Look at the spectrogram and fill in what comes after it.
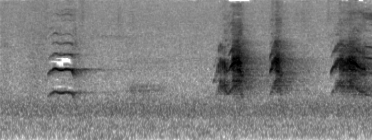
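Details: Morning vocalizing of a red fox in Conifer, Colorado: one clear, tonal, slightly falling whine, a pause, then three harsh, breathy barks, the last one longer and hoarse.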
